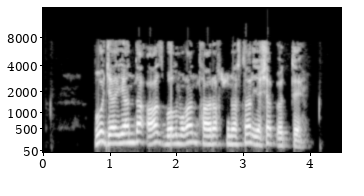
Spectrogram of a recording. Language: Uyghur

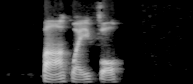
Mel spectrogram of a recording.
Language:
Cantonese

